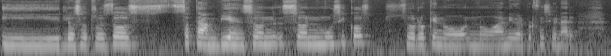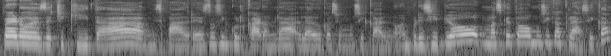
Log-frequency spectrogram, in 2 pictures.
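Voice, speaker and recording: Speaking at a moderate pace, a woman at medium pitch has a dark, mellow, somewhat breathy tone and fairly even intonation. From Colombia, Huila (Pitalito), born in Barranquilla. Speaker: bassist and music teacher. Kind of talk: interview.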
